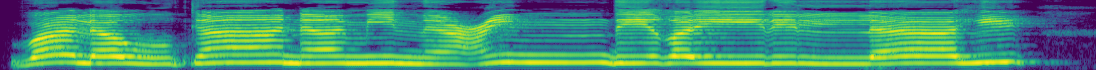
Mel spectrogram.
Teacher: या देखिए वलौ कान मिन इंद, यहाँ नून साकिन है, नून साकिन के बाद जो है दाल आ रहा है, और दाल जो है इफ़ा का वर्ड है, तो हम यहाँ इफ़ा करेंगे, नून साकिन की आवाज को नाक में छुपाएंगे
